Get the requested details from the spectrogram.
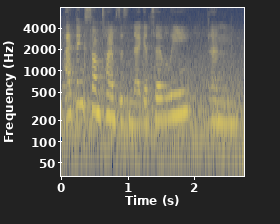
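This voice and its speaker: A twenty-five-year-old woman speaks frankly in a documentary interview, at a middle pitch. A rumble and background noise run underneath. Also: moderate pace. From born in Ghana, raised in London.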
